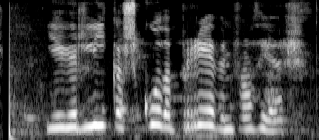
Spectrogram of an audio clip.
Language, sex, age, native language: Icelandic, male, 12, Icelandic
